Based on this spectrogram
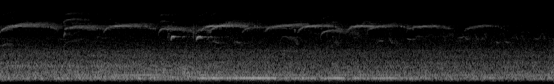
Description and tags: Small group of swifts flying past and calling. Recorded with a Zoom H2.
bird, birds, evening, field-recording, flying, forest, morning, norway, swift, swifts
